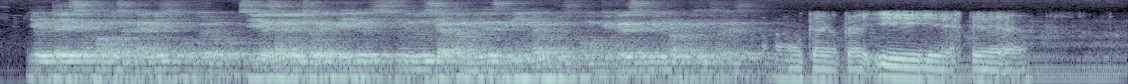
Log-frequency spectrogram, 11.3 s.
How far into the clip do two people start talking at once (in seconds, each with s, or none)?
none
